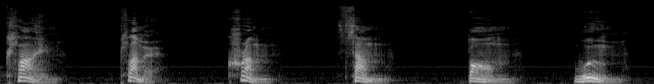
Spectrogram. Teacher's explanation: when a B follows an M, it is generally silent?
